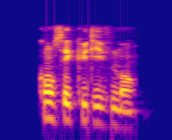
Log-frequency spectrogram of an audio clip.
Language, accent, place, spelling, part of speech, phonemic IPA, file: French, France, Lyon, consécutivement, adverb, /kɔ̃.se.ky.tiv.mɑ̃/, LL-Q150 (fra)-consécutivement.wav
- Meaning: consecutively; in a row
